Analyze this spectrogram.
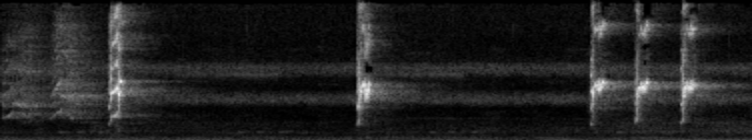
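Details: A lovebird parrot gives sharp, piercing single chirps spaced over a second apart, then a fast run of three, over a faint low hum.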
